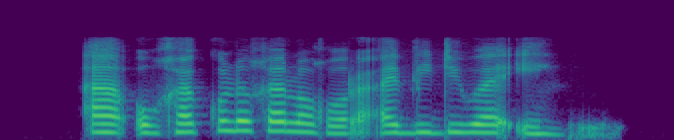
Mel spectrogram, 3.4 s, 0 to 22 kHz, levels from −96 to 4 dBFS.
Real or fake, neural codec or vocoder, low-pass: fake; codec, 16 kHz, 0.8 kbps, ZipCodec; 7.2 kHz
